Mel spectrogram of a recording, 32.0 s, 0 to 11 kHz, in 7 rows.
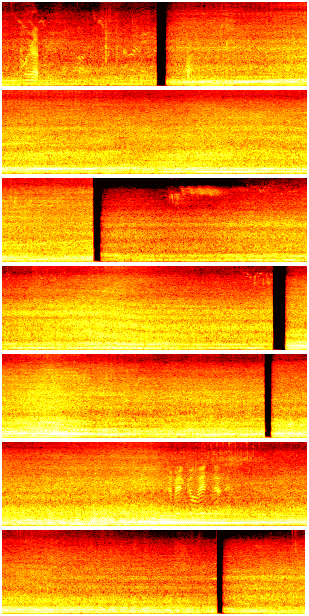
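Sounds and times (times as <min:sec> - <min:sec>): car engines accelerating past: 0:02.6 - 0:10.6, 0:13.9 - 0:32.0.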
